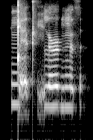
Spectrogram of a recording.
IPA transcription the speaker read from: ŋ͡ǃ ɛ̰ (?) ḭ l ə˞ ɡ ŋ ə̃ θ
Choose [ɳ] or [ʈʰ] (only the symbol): ʈʰ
